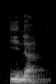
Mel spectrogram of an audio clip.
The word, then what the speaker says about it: Ina: sous ton cytère a nous obtenons donc la transitération Ina qui se dit Ina pour le vérifier explorons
